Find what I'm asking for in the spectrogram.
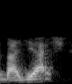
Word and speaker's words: Bajaj: Bayash. Se escribe Bajaj, las dos con J,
